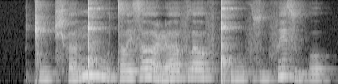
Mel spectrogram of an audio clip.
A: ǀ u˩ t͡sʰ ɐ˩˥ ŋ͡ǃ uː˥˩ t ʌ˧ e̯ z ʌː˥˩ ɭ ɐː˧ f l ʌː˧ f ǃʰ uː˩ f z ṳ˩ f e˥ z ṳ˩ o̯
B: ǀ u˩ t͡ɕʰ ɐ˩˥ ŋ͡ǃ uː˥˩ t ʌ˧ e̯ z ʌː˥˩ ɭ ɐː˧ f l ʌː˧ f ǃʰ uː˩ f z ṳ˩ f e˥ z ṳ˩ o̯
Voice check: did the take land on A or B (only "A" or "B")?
B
